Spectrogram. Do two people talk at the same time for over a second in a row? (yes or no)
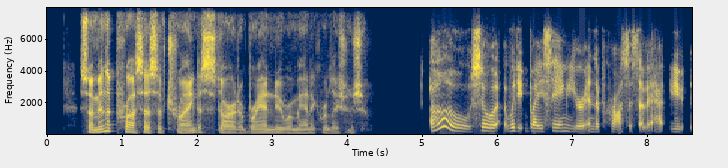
no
